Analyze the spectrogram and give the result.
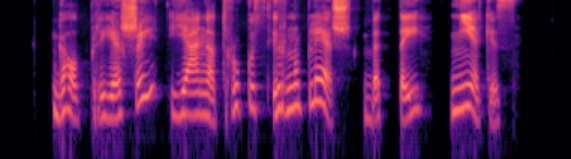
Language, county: Lithuanian, Kaunas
